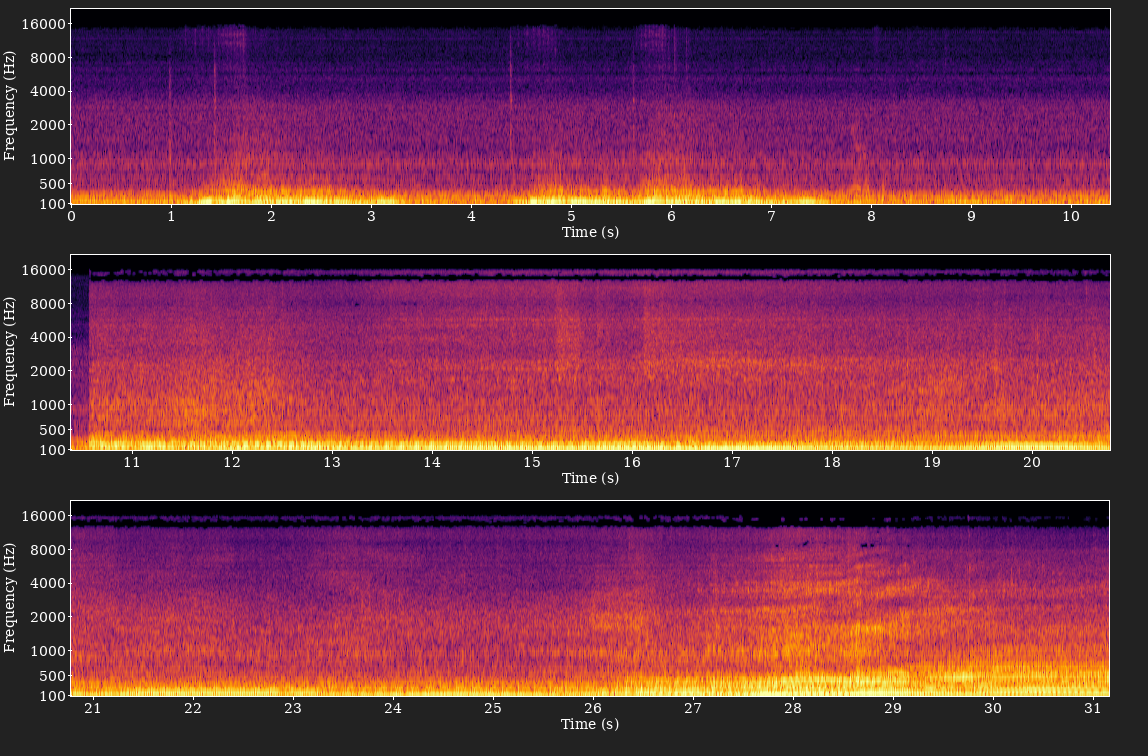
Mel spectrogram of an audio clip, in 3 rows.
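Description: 2004 Dodge Dakota 4.7-litre V8 with a straight-piped dual exhaust (high-flow catalytic converters, no mufflers). It is revved twice from inside the cab, then heard from outside idling with a steady low drone. Near the end it pulls away and accelerates, its pitch rising.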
